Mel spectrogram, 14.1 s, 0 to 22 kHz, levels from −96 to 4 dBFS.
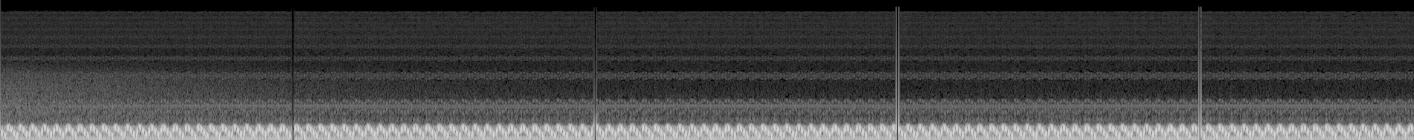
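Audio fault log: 2.91–2.94, 5.94–5.96, 8.96–8.98 and 11.98–12.01 s, gap between chunks: the sound drops out for about 23 ms every 3 s, where chunks were joined with silence between them. Nothing is lost, just pushed later at each join.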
